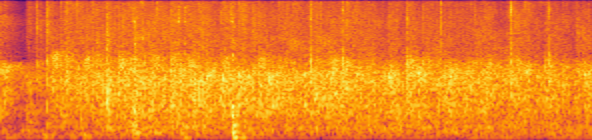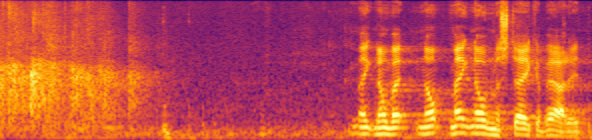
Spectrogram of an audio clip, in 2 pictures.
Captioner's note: applause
